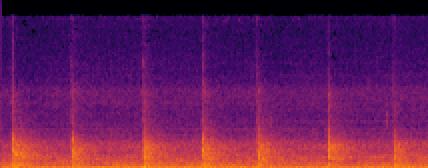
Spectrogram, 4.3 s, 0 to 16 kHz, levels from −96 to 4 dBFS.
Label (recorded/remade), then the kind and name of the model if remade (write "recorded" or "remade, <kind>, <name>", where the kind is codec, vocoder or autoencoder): recorded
